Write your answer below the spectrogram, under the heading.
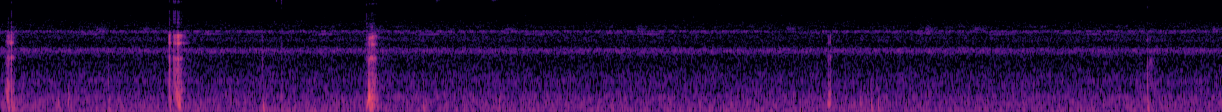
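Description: Brief, sharp, irregular catches over faint room hum, two of them louder, fitting hiccups.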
